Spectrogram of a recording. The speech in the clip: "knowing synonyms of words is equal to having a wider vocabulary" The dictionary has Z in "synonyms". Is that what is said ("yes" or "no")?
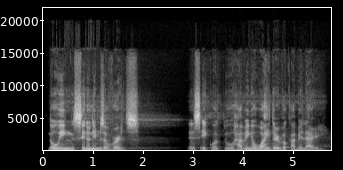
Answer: no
